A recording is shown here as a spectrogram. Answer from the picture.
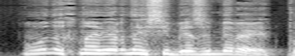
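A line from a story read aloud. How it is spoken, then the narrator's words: Companion joking. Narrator (Russian): пошутил его спутник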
